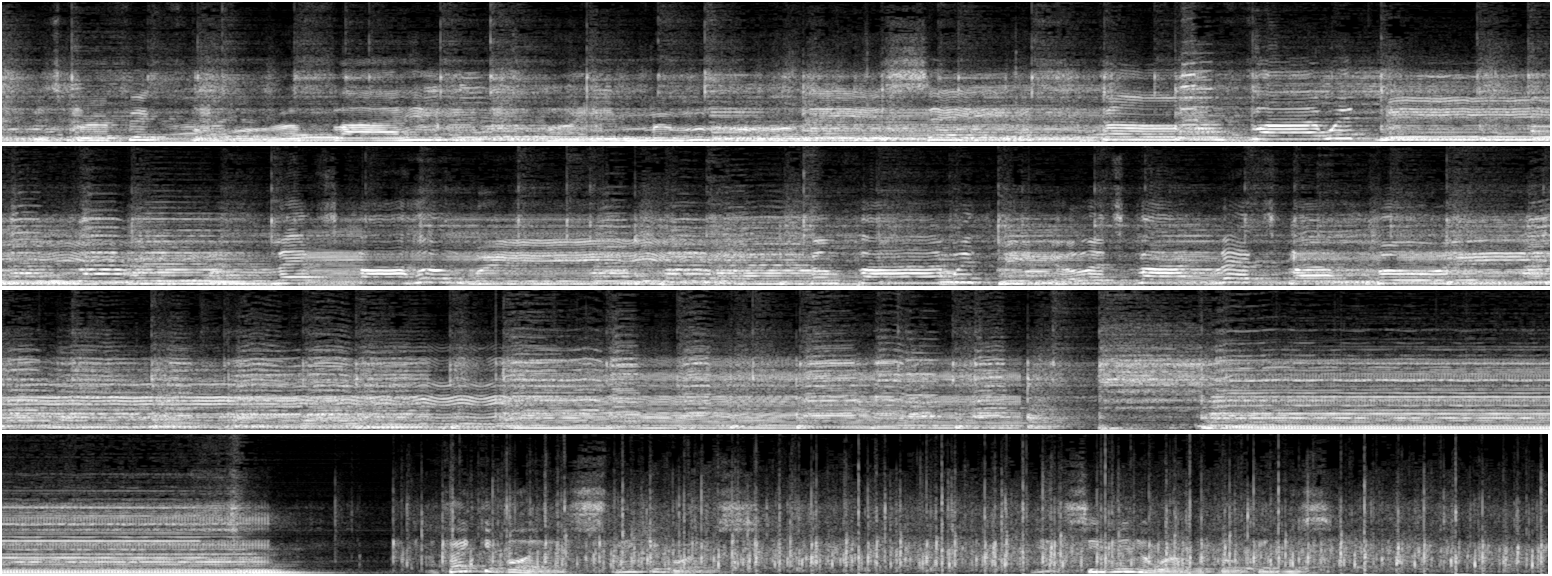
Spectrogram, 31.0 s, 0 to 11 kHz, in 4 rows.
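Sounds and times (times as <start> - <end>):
jazz big band playing swing: 0.0 - 26.4.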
